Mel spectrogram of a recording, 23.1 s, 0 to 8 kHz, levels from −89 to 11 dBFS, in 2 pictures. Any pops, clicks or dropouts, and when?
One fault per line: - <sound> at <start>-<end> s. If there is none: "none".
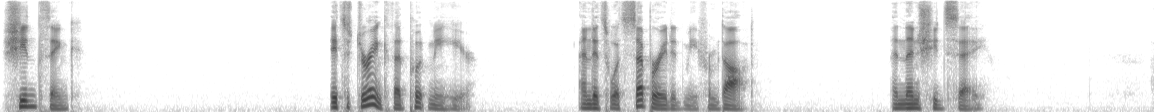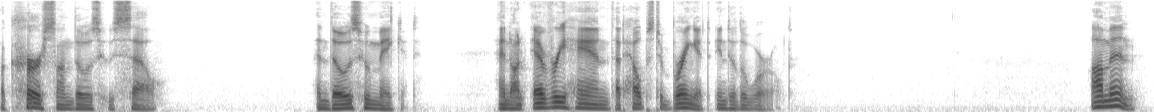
none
